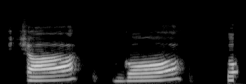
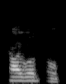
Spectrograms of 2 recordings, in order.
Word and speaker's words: স্বাগত: তারপরে দেখো স্বাগত প্রথমে যুক্ত আছে, তার মানে ব ফলার উচ্চারণ হবে না, তাহলে দুন্দস্বটা কি হয়ে যাবে? তালব্য হবে সা গ ত, স্বাগত।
